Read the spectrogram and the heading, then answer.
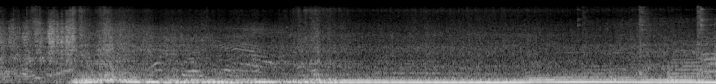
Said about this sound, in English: If you would like to motivate and inspire this group of people with the revving of your truck.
